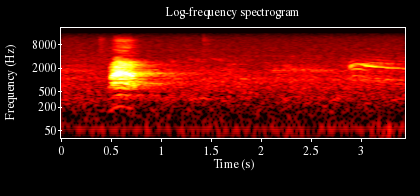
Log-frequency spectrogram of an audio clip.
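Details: On a late-July morning at the edge of a wood, a roe deer gives one loud, harsh, hoarse cry, followed by a much fainter sound.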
